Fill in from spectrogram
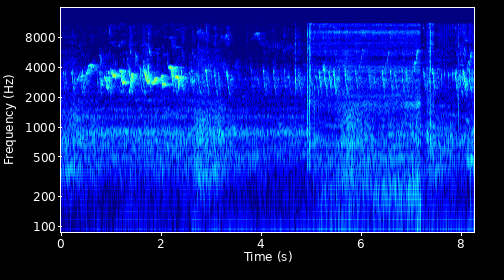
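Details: Family group of European greenfinches at Valleseco, Gran Canaria, on 23 June 2019: a busy run of short, high chirping and twittering notes, loudest in the first half, with a sharp click near the middle and steady background noise.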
